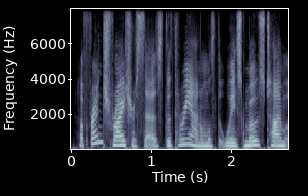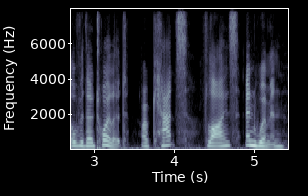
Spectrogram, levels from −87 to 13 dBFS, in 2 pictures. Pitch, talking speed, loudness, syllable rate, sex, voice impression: 220 Hz, 210 wpm, -17 LUFS, 5.6 syllables/s, female, feminine, slightly young, slightly adult-like, slightly thin, tensed, powerful, bright, slightly soft, clear, fluent, slightly cute, slightly cool, intellectual, slightly refreshing, sincere, very calm, reassuring, elegant, slightly sweet, slightly lively, slightly kind, slightly intense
